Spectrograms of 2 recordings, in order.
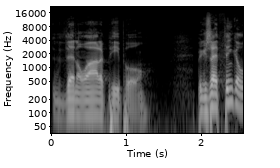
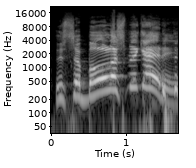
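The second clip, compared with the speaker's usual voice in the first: high, loud laughing Italian voice; mock Italian; 9 dB louder than usual. Introducing Mama's running mate, mock Italian. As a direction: present it like a proud politician.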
